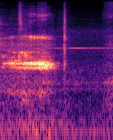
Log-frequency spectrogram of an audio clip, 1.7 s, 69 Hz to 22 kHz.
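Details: 2005 Volvo V70, front anti-roll bar link worked by hand in a quiet workshop: two sharp dry clicks about a second apart; worn, loose link causing front-end knocking over bumps and manhole covers, to be replaced.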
